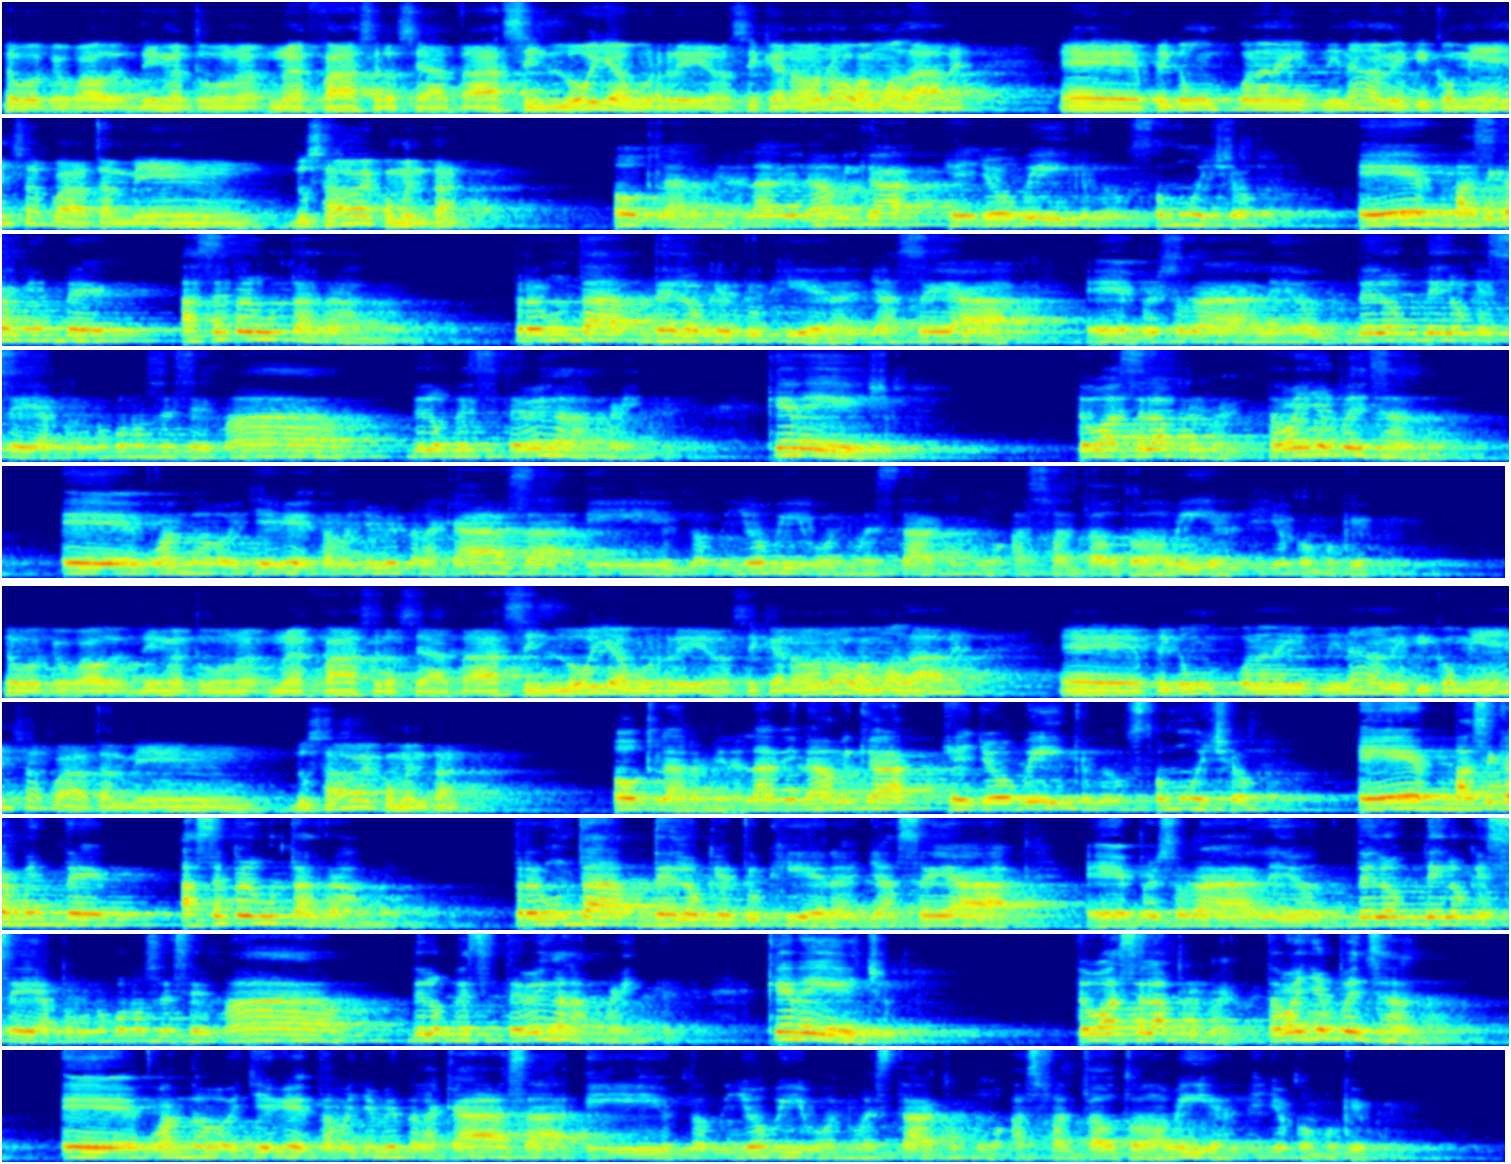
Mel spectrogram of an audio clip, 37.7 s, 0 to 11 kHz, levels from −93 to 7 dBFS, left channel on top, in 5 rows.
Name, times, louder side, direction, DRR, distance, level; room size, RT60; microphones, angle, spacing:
voice 1, 0.0-4.8 5.3-9.8, left 2 dB, 45° left, 6 dB, 1.6 m, -26 dB
voice 2, 10.6-13.8 14.3-15.6 16.0-17.1 17.6-20.1 20.5-24.3 24.6-25.8 26.4-27.0 28.0-29.8 30.4-36.9, right 1 dB, 65° right, 8 dB, 4.1 m, -23 dB
28.0 x 28.0 x 6.3 m, 1.2 s
head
